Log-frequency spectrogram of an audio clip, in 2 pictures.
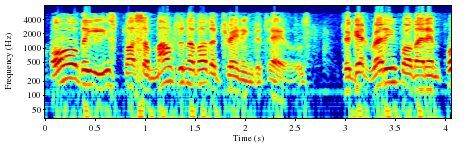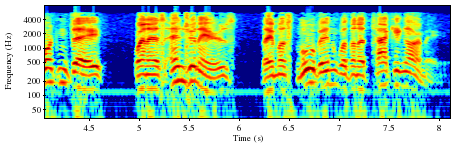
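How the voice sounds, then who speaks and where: A man's voice: medium pitch, expressive, a little fast, slightly rough. A man narrating a wartime training film in an emphatic, punchy 1940s newsreel-announcer style. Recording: dull, hissy 1940s film soundtrack.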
